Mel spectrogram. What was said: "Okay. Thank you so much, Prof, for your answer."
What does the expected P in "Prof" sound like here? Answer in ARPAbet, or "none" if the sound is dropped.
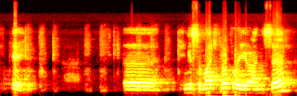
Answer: F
